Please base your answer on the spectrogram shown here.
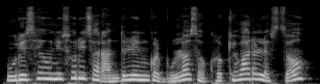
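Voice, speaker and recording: A woman voicing an angry husband who shouts accusations at his mother. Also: medium pitch, very animated, fast, voice pushed up.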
